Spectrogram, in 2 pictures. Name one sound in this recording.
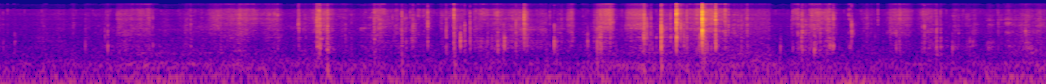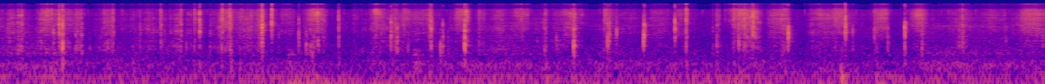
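Paper rustles and crinkles as hands fold it close by.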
